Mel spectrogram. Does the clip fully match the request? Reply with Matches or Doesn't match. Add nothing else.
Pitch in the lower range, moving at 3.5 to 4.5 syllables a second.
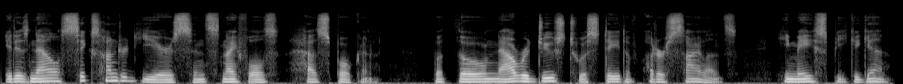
Matches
